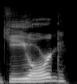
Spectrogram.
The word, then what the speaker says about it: Georg: i pronounced that right georg it's like george without an e and that georg neumann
